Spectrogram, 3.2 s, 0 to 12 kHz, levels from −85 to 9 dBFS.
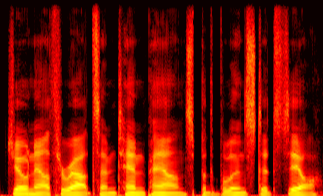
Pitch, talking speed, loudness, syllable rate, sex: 130 Hz, 225 wpm, -18 LUFS, 4.2 syllables/s, male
